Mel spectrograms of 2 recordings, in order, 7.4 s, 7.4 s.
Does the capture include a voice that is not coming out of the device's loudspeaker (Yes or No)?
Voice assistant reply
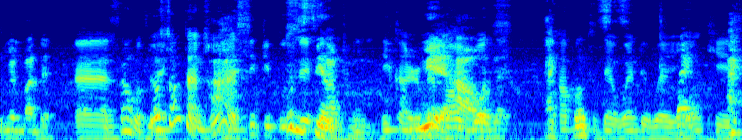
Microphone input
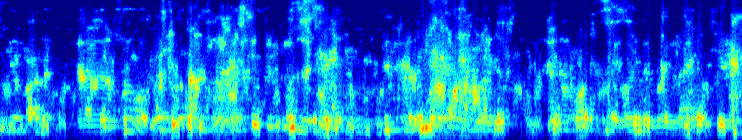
No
